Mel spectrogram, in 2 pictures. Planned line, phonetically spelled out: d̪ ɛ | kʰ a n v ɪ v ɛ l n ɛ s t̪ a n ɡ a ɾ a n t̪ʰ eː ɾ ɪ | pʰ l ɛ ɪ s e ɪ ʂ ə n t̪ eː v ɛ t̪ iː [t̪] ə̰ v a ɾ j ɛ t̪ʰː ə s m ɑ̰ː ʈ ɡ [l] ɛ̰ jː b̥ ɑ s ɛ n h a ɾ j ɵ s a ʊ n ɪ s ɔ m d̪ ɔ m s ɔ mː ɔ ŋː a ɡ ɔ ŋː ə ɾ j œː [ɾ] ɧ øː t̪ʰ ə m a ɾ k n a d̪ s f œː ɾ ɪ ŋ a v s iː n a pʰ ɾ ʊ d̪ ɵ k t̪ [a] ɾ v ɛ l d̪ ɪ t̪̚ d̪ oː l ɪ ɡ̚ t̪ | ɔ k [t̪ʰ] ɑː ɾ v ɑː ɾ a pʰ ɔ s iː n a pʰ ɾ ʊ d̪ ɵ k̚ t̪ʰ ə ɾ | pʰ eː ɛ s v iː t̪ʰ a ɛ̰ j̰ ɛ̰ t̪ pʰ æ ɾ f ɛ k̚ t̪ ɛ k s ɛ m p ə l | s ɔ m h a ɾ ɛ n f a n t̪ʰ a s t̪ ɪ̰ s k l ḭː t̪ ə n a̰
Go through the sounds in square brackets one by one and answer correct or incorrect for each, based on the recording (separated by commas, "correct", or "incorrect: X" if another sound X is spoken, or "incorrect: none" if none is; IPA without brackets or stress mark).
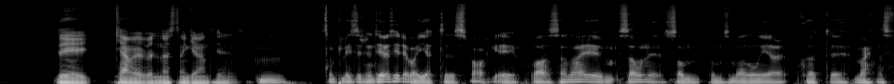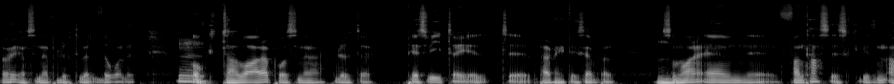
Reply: incorrect: d̪, incorrect: ɾ, correct, incorrect: ə, correct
